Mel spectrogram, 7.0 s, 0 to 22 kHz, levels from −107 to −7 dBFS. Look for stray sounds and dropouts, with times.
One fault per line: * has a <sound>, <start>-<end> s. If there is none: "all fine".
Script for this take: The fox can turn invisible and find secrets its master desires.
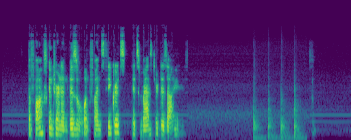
* has a thud, 5.0-6.1 s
